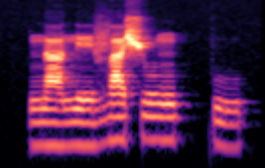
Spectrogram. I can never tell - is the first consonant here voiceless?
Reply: no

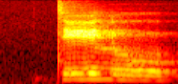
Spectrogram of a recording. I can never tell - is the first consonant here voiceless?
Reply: yes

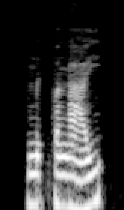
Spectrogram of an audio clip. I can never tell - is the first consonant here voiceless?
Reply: no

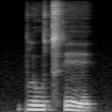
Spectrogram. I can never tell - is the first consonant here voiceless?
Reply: yes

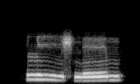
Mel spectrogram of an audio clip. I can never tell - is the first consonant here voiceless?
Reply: no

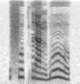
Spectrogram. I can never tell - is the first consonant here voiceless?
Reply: yes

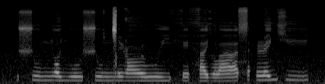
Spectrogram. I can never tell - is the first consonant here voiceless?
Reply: yes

